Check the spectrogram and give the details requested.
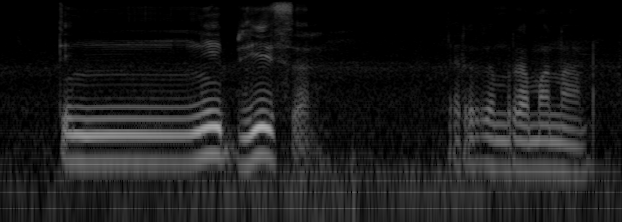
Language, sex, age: Tsonga, male, 25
